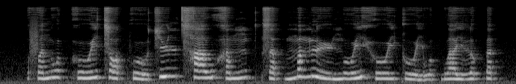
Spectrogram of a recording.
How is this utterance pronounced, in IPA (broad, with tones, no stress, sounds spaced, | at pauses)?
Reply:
f ɐ˨˥ n w ʊ˧ k̚ h uː˨˥ j t͡s ɔː˨ t̚ k uː˨˩ t͡s yː˥ n t͡sʰ aː˧ w h ɐ˨˧ m ŋ ʊ˥ k̚ t͡s ɐ˨ p̚ ɐ˨˥ m ɐ˨˥ m l yː˨ ŋ uː˨˥ j h uː˨˧ j k uː˨˩ j w ʊ˨ k̚ w ɐ˨ j l ʊ˧ k̚ ɐ˧ k̚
